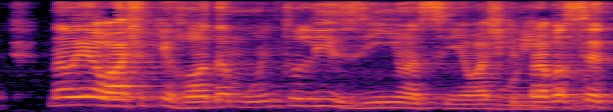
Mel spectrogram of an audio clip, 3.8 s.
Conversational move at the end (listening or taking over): listening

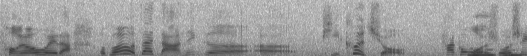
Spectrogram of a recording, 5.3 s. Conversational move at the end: listening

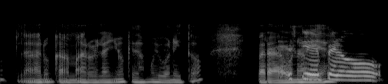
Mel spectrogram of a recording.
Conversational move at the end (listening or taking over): taking over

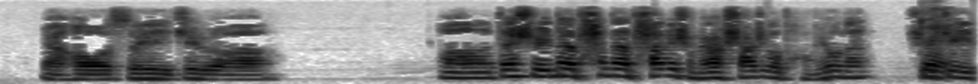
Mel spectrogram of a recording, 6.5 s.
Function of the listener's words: taking over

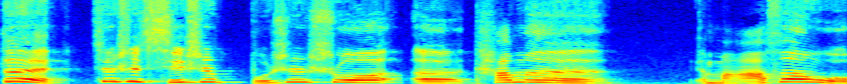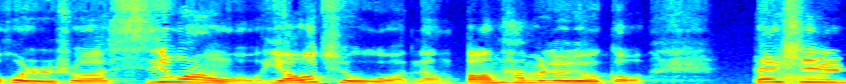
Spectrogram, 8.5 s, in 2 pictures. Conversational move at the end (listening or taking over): listening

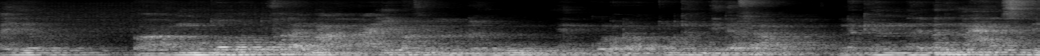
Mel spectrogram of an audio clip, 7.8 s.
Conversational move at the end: listening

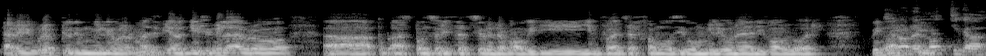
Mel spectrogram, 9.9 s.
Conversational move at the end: taking over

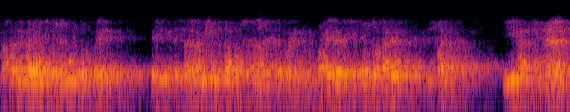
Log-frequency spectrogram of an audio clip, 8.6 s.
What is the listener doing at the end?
listening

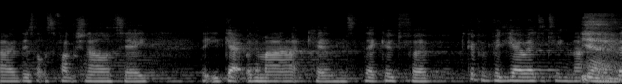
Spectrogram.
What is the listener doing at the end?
listening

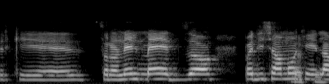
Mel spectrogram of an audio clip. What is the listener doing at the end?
listening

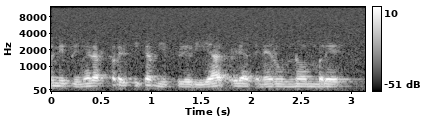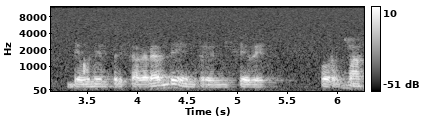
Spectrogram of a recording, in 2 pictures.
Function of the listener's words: listening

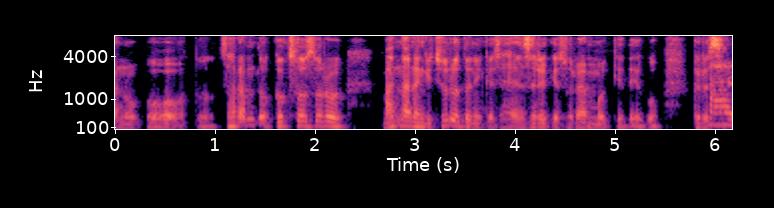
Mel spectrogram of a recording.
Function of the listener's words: taking over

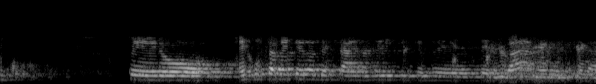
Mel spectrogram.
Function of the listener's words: taking over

